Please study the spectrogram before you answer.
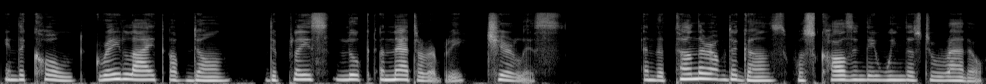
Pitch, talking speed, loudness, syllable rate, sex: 200 Hz, 145 wpm, -17 LUFS, 4.3 syllables/s, female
